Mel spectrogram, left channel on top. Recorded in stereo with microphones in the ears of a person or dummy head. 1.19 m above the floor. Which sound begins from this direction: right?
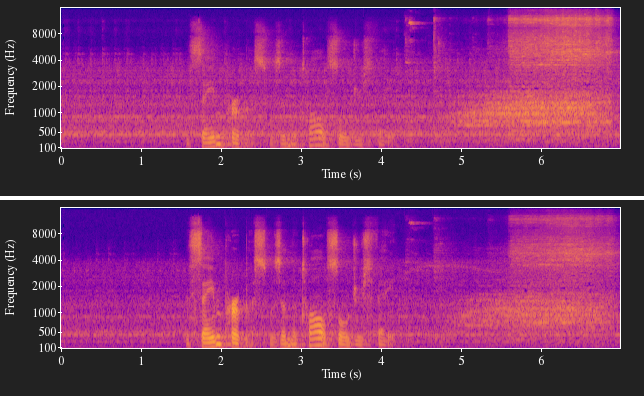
A man speaking, at 1.6 s.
